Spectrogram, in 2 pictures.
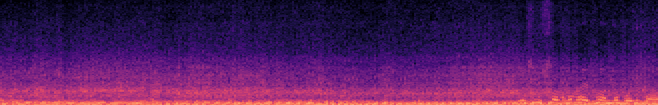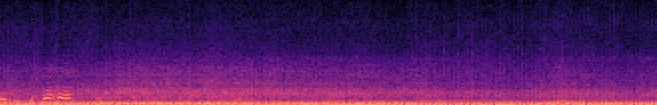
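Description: Motorcycle engine running steadily while the bike is ridden, heard up close from the rider's seat.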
